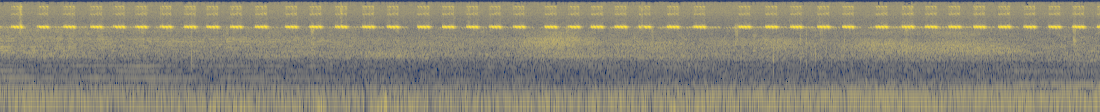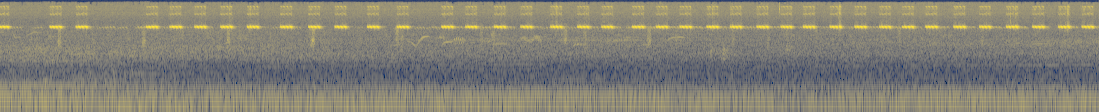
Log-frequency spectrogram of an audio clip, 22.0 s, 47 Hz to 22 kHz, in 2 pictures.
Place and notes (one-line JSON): {"title": "Niévroz, Locusts near the Henri Bridge - Criquets vers le Pont Henri", "date": "2011-04-30 16:25:00", "description": "Niévroz, Locusts near the Henri Bridge.\nCriquets vers le Pont Henri.", "latitude": "45.83", "longitude": "5.07", "altitude": "183", "timezone": "Europe/Paris"}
